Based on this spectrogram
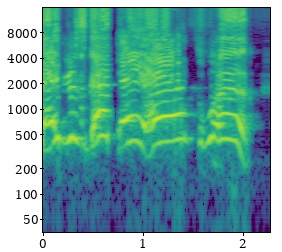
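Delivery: desperate, very high, loud crying scream.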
